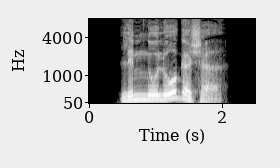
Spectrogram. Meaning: inflection of limnologisch: 1. strong/mixed nominative/accusative feminine singular 2. strong nominative/accusative plural 3. weak nominative all-gender singular
- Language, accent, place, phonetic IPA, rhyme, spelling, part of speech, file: German, Germany, Berlin, [ˌlɪmnoˈloːɡɪʃə], -oːɡɪʃə, limnologische, adjective, De-limnologische.ogg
